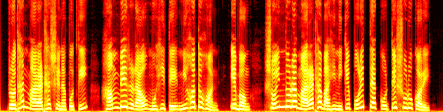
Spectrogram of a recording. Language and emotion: Bengali, neutral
